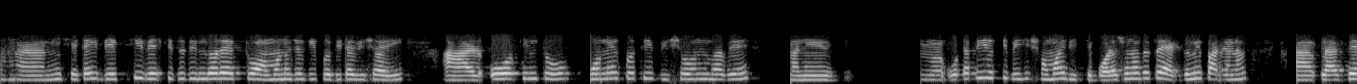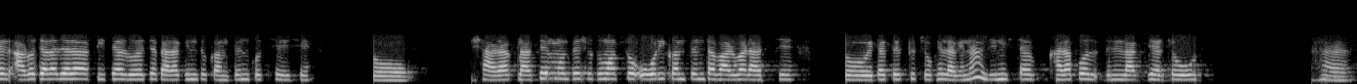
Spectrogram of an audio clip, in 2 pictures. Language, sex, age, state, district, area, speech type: Bengali, female, 18-30, West Bengal, Kolkata, urban, conversation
